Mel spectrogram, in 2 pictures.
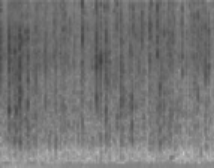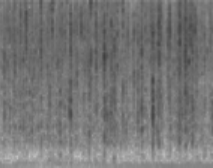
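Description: Termites make a dense, continuous crackle of tiny dry clicks and rustles, like paper being crumpled, with a faint low hum underneath.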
